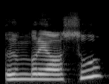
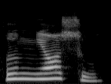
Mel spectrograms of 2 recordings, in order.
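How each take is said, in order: First: The second syllable starts with an r sound. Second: The second syllable starts with an n sound. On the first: The speaker calls it wrong. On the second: The speaker calls it right.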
